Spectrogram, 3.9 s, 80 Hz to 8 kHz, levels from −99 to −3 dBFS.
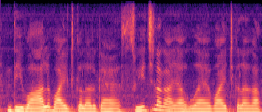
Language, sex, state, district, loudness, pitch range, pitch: Hindi, female, Jharkhand, Garhwa, -14 LUFS, 190-215 Hz, 195 Hz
